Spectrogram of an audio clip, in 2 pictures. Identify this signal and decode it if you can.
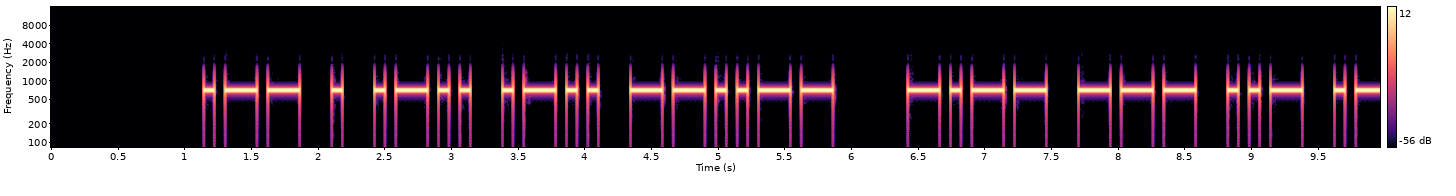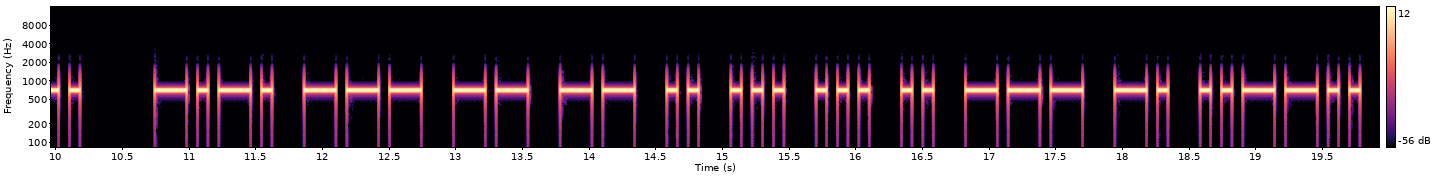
Morse code, heard as a keyed tone, about 15 wpm, 700 Hz. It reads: WELL, YOUR COMMISSION?
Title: Sentences from Top 1400 Words 15wpm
